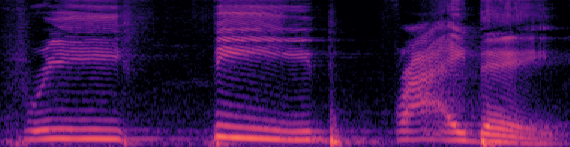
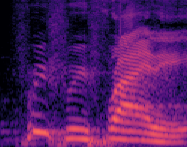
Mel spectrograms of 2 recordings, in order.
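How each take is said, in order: First: Each word is pronounced carefully and clearly. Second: The words are slurred with a lisp. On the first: "that took so much focus" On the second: "you want to hear less focus?"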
